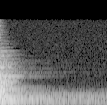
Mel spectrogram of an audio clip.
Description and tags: samples in this pack are "percussion"-hits i recorded in a free session, recorded with the built-in mic of the powerbook
unprocessed, piano, hit, string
